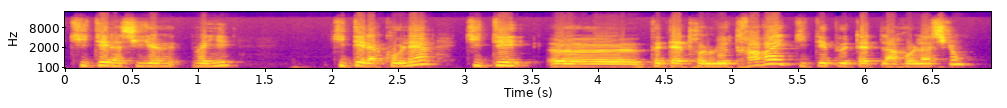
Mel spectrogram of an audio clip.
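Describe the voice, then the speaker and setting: A woman giving an unscripted spiritual oracle card reading. She talks fast, with many restarts and repeated words, in a calm, coaching tone. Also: low voice. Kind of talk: spontaneous spiritual guidance reading.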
